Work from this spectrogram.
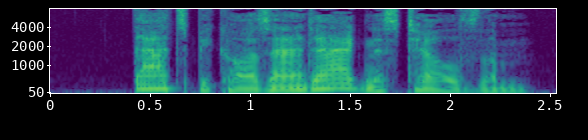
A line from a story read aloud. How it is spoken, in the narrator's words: Sophie muttered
